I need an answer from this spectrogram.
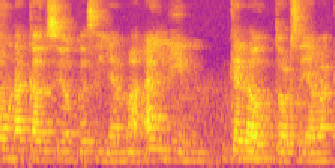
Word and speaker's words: Aline: confirmar hoy, le pongo, no es Alina, es con E al final, pero se pronuncia sin la E. Mi nombre se pronuncia Aline. Y me dice, como en Francia, le digo, sí, literalmente.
